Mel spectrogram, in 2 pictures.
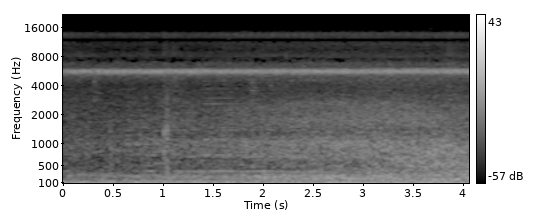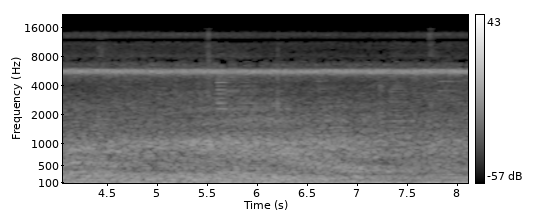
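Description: Night insects, crickets or similar, calling in one continuous high-pitched trill. A soft rushing noise swells in the middle and fades again.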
